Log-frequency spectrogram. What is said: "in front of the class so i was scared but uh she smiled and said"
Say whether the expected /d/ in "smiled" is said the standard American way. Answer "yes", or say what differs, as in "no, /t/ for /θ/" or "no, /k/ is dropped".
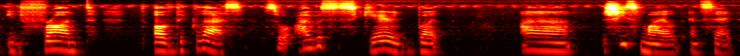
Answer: yes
